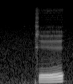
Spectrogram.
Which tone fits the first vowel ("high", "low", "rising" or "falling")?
rising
